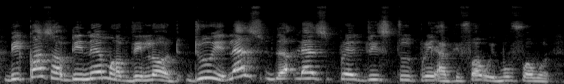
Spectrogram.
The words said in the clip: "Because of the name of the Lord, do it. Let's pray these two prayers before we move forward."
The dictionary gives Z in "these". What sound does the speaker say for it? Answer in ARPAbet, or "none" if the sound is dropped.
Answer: S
